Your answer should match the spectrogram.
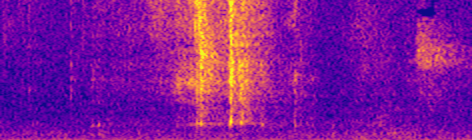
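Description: Crisp crunch of teeth biting into a raw apple: two sharp crunches close together about a second in.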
